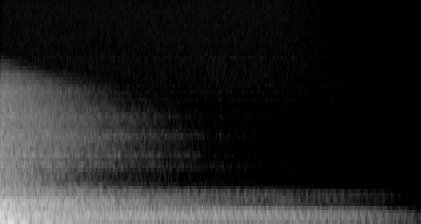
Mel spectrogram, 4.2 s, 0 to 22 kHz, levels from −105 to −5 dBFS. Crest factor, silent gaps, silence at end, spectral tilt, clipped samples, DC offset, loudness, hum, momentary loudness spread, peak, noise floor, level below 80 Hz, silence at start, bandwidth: 22 dB; none; 1.05 s; -9.5 dB/octave; under 0.1%; under 0.1%; -36 LUFS; none; 22 LU; -12 dBFS; -70 dBFS; -38 dBFS; 0 s; 5.8 kHz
